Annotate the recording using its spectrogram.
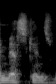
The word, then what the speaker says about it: Meiksins: It wasn't to do this episode, but I was reading Ellen, is it Miskin's Wood? I don't know how to say it. – Miskin's, I usually say Miskin's Wood, yeah.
